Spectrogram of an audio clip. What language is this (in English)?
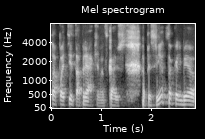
Lithuanian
